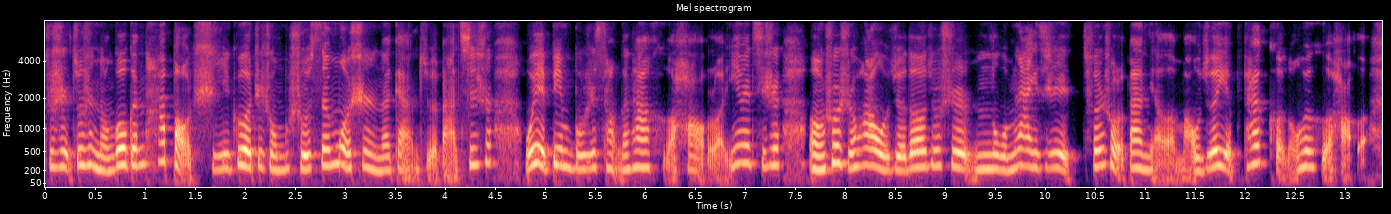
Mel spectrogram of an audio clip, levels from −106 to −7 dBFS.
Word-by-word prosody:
就 255 - -6
是 250 -2 -1
就 285 0 -1
是 285 - -1
能 205 -4 0
够 280 +4 +8
跟 285 0 +1
他 305 +3 -3
保 335 - +3
持 220 - -11
一 230 +2 -2
个 265 +1 +6
这 250 - -5
种 220 -2 -3
属 230 -2 +3
于生 270 +5 0
陌 285 -5 +3
生 250 +1 -3
人 210 -3 -2
的 205 +1 -2
感 - - -6
觉 - - -6
吧。 - - -6
其 285 -1 -4
实 310 +1 -6 0.3
我 - - +6
也 290 - +6
并 270 -2 -1
不 220 0 0
是 235 - -1
想 235 -1 -6
跟 220 +1 -2
他 250 0 +1
和 250 +1 -10
好 - - -5
了， - - -7
因 290 +4 -4
为 310 - 0
其 290 -4 -9
实， 280 +1 -1 0.3
嗯， 220 -1 +4
说 310 +6 +3
实 240 -5 0
话， 275 +1 +2
我 230 -4 +5
觉 210 0 +1
得 245 +4 +4
就 270 0 -3
是， 255 -3 +2
嗯， 225 +1 0
我 210 - 0
们 220 +4 -2
俩 275 -1 0
一 245 - -2
直 240 - -2
分 260 +1 +1
手 280 - +1
了 - - 0
半 240 -3 +1
年 - - -5
了 - - -7
嘛， - - -7
我 195 - +1
觉 225 +5 0
得 260 - +8
也 235 - +3
不 - - -14
太 300 +4 0
可 310 - -5
能 215 - -7
会 255 0 +2
和 255 - -4
好 - - -6
了。 - - -6
250 Hz, 335 characters per minute, -21 LUFS, 225-280 Hz, 0.3 s, 够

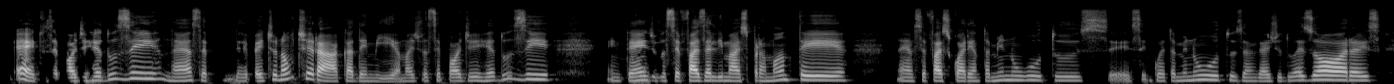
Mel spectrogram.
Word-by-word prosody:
É, - - +9
então - - -7
você - - -6
pode 160 +1 0
reduzir, 255 +8 0
né. 175 -4 -1
Você 175 -3 -5
de 195 -6 -14
repente, 160 +6 -2
não 230 +7 +1
tirar 245 - +6
a - - +5
academia, 150 -3 -4
mas 150 0 -8
você 170 +1 -7
pode 165 +2 -3
reduzir, 225 +5 -2 0.5
entende. 175 +3 0
Você 170 +1 -1
faz, 170 0 +6
ali, 175 0 0
mais 165 -2 +1
pra 170 -2 -5
manter, 200 -1 +2 0.5
né, 165 - -5
você 165 +1 -7
faz 170 0 +3
40 160 0 -3
minutos, 190 -2 -6
eh, - - -10
50 170 -1 -9
minutos 200 +1 -4
ao 160 -1 -7
invés 155 -1 -6
de 165 - -10
2 190 +3 -5
horas, 200 -2 +5
180 Hz, 160 wpm, -25 LUFS, 165-205 Hz, 0.5 s, É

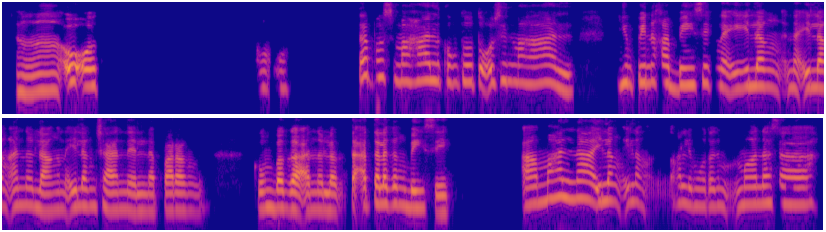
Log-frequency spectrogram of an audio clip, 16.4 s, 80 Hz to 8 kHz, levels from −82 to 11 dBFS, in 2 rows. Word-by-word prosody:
Ah, 205 +2 -1
oo. 260 -3 +8 1.6
Oo. 235 -1 -14 0.7
Tapos 370 -2 0
mahal, 310 +1 0
kung 295 -1 -6
tutuusin 305 0 -1
mahal. 280 -7 -2 0.4
Yung 285 -1 -1
pinaka 295 0 0
basic 270 +2 -1
na 235 -4 0
iilang 245 +1 0
na 235 -1 -3
ilang 240 -2 +3
ano 225 +1 -3
lang, 185 0 0
na - - -7
ilang 220 +1 -1
channel 185 -2 0
na 175 - -1
parang, 185 -1 0 0.5
kumbaga 195 -2 +4
ano 190 +1 -3
lang 180 -2 +1
ta 230 - +2
talagang 240 -2 +3
basic, 190 -5 -1 0.7
ah, 230 +1 +3
mahal 295 +3 0
na 290 -5 +3
ilang 265 0 -2
ilang 255 -1 -7 0.2
nakalimutan 220 -3 -7
mga 230 +4 -4
nasa 240 -1 -1
235 Hz, 130 wpm, -24 LUFS, 205-280 Hz, 1.6 s, oo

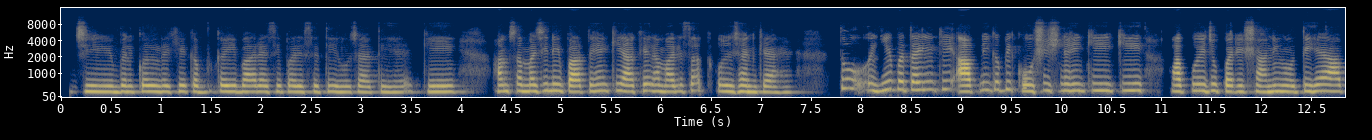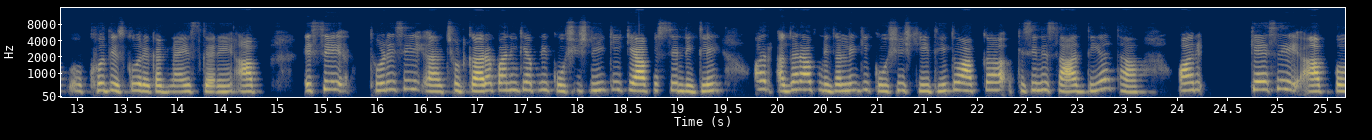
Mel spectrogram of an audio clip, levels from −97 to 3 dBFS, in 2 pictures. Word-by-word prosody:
जी, 245 0 +1
बिल्कुल, 245 +1 +1
देखिए, 245 +1 0
कब 235 -2 -1
कई 245 -1 +3
बार 240 0 +1
ऐसी 240 0 -1
परिस्थिति 235 0 -1
हो 230 0 0
जाती 230 0 -3
है 225 0 -4 0.2
कि 240 0 0 0.3
हम 255 +1 +2
समझ 260 -1 +1
ही 285 - -2
नहीं 280 0 +1
पाते 240 +1 +4
हैं 275 +1 -2
कि 280 +2 -7
आखिर 255 +2 0
हमारे 250 -1 -1
साथ 285 +3 -8
उलझन 245 -2 +2
क्या 230 -1 -1
है। 225 0 -6 0.5
तो 375 -6 -5
ये 330 - -1
बताइए 325 0 +1
कि 345 0 -7 0.2
आपने 270 +6 +3
कभी 325 +1 -5
कोशिश 265 +1 -2
नहीं 280 0 -1
की 290 -1 -1
कि 290 0 -2 0.3
आपको 255 +2 +2
ये 275 - +1
जो - - +2
परेशानी 245 0 +1
होती 250 0 0
है। 265 - +1
आप 255 0 +1 0.3
ख़ुद 295 -1 0
इसको 270 +1 0
रिकॉग्नाइज़ 245 -1 0
करें 240 0 0 0.2
आप 255 0 +1 0.4
इससे 290 +3 -1 0.3
थोड़े 300 +3 -1
से 355 +2 -8
अ, 255 -5 +1
छुटकारा 260 +1 +5
पाने 305 0 0
की 320 - -4
आपने 310 0 -4
कोशिश 265 +2 -4
नहीं 300 +2 -2
की 325 +1 -9
कि 305 - -1
आप 270 - +4
इससे 285 +1 -5
निकलें। 265 +2 +1 0.4
और 345 -1 0
अगर 270 +5 +1
आप 325 -1 +4
निकलने 270 +2 0
की 305 +3 -8
कोशिश 260 +2 -3
की 265 -1 0
थी 265 - +1
तो 315 - -2
आपका 310 +3 0 0.2
किसी 280 +2 -5
ने 310 +1 -2
साथ 260 -3 +3
दिया 315 +7 -1
था? 235 -3 +1 0.4
और 305 +2 +4 0.5
कैसे 330 -1 +1
आप 255 -1 +3
260 Hz, 185 wpm, -23 LUFS, 245-290 Hz, 0.5 s, छुटकारा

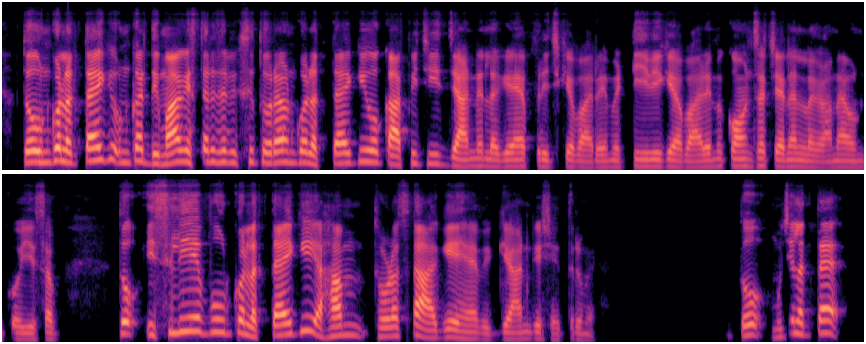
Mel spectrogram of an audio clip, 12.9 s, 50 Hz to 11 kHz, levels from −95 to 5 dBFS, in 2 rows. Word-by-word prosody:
तो 210 - +6
उनको 215 +3 +5
लगता 210 0 +5
है 245 - +8
कि 260 - -7
उनका 215 +2 +1
दिमाग़ 190 +4 +7
इस 215 - -3
तरह 225 -1 -1
से 215 - -2
विकसित 210 +1 -9
हो 200 - +1
रहा 210 +2 +5
है - - +1
उनको 210 0 -1
लगता 185 +1 +1
है 195 - +4
कि 225 +3 -4
वो 215 -1 +1
काफ़ी 195 +4 +2
चीज़ 185 -1 -6
जानने 140 +2 +2
लगे 130 -1 -4
हैं 130 - 0
फ्रिज 130 -2 -8
के 130 - -6
बारे 120 0 -6
में, 125 -1 -9
टीवी 135 0 -4
के 130 -2 -1
बारे 120 +2 -4
में, 140 - -13
कौन-सा 140 0 -2
चैनल 130 -2 -3
लगाना 115 +1 -7
है 120 - -5
उनको 115 +1 -11
ये 120 0 -7
सब, - - -8 0.4
तो 460 0 +2
इसलिए 245 +7 +1
वो 255 0 -5
उनको 245 0 -1
लगता 195 -3 +2
है 205 +2 +5
कि 275 +2 -1
हम 185 0 +2
थोड़ा-सा 175 +1 +1
आगे 150 +1 +1
हैं 130 -2 -4
विज्ञान 120 +2 -6
के 130 - -7
क्षेत्र 115 0 -15
में। 105 - -20 1.1
तो, 195 +1 -3
मुझे 155 +9 -7
लगता 225 +2 +1
है 235 +7 +2
180 Hz, 270 wpm, -23 LUFS, 130-215 Hz, 1.1 s, है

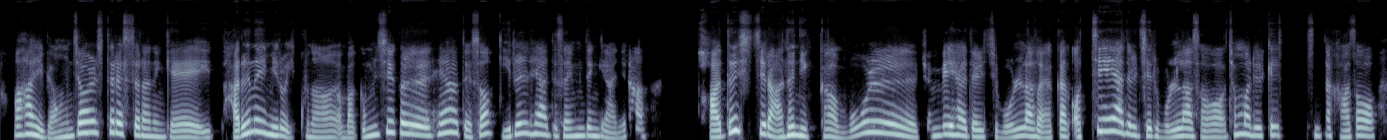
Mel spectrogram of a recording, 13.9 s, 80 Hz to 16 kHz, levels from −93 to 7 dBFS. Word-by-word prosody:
'아 240 +2 +3
이 190 - +3
명절 190 - +2
스트레스라는 215 - 0
게 160 -2 -1
이 160 - -6
다른 235 - +2
의미로 225 - +2
있구나.' 160 0 -7
어 - - -9
막 145 -1 -6
음식을 230 0 +3
해야 280 +1 +2
돼서 220 +7 -1
일을 250 +9 0
해야 245 -2 +2
돼서 195 -2 -5
힘든 200 0 0
게 175 -4 -5
아니라 145 +4 -10 0.8
받으시질 245 - +3
않으니까 190 -2 +1
뭘 225 - 0
준비해야 210 +2 +1
될지 170 -1 -4
몰라서 170 +2 0
약간 175 +5 -2
어찌 175 - -1
해야 315 -3 +4
될지를 195 -5 -1
몰라서 165 -1 -2
정말 235 -2 0
이렇게 215 +2 -2 0.3
진짜 205 0 -8
가서 185 +3 -3
195 Hz, 345 characters per minute, -19 LUFS, 170-235 Hz, 0.8 s, 해야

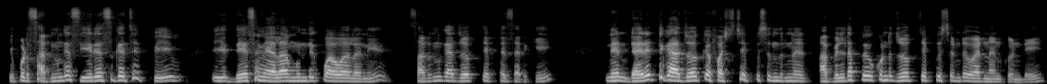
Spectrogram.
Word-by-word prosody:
ఇప్పుడు 155 +2 -1
సడన్‌గా 160 +7 0
సీరియస్‌గా 180 +4 +1
చెప్పి, 160 - -4 0.6
ఈ - - +1 0.2
దేశం 165 +4 +2
ఎలా 160 +2 +6
ముందుకు 165 0 -2
పోవాలని, 145 -2 +2 0.4
సడన్‌గా 170 +5 -1
జోక్ 155 0 +1
చెప్పేసరికి, 150 -3 -7 0.7
నేను 170 -2 +3
డైరెక్ట్‌గా 195 +4 +5
ఆ 170 - 0
జోకే 185 +1 +4
ఫస్ట్‌ 175 0 -1
చెప్పేసుం‌దును 170 -6 -3
నేను. 150 -2 -5
ఆ - - +4
బిల్డప్పివ్వకుండా 195 +4 0
జోక్ 180 0 0
చెప్పే‌సుండే 175 -2 -3
వాడిననుకోండి, 125 -5 -4
165 Hz, 135 wpm, -23 LUFS, 150-180 Hz, 0.7 s, ఎలా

